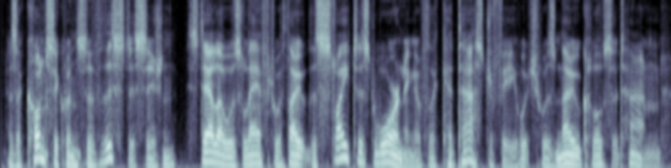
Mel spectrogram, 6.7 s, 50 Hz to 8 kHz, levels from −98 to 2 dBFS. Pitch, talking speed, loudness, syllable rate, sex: 105 Hz, 195 wpm, -19 LUFS, 5.5 syllables/s, male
